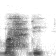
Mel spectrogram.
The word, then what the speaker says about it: Mahdi: And Hazrat mentioned that the correct pronunciation, we often write it with an E, but the actual pronunciation is Imam Mahdi, this with a fatha.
